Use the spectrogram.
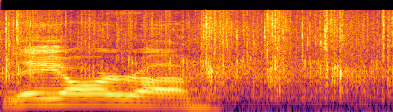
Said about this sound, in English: Aren't you thankful for our music department and the team? Amen. Yeah, the rest of you ought to clap too. Let's all clap, amen.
